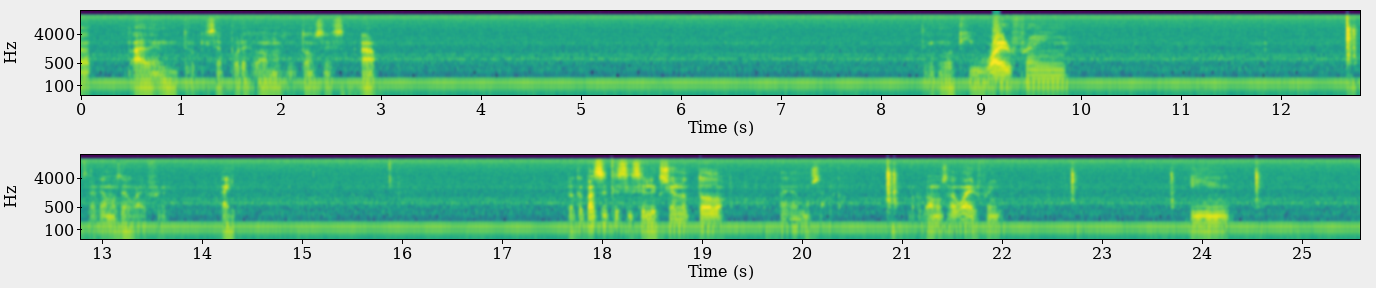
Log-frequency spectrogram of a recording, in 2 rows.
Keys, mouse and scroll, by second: 2.1-8.5 middle drag, 9.4 click, 11.5 z, 19.6 z, 20.8-22.0 middle drag, 22.2 shift+middle click, 23.6 shift+middle click, 24.6 middle click.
